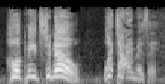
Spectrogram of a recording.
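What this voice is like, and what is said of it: Terrible Hulk character voice. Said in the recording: “That was a terrible Hulk impression.”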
